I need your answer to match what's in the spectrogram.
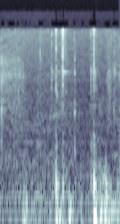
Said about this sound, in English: Man. What are you doing? Are you typing? Yeah, I was responding to Drew Downs.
